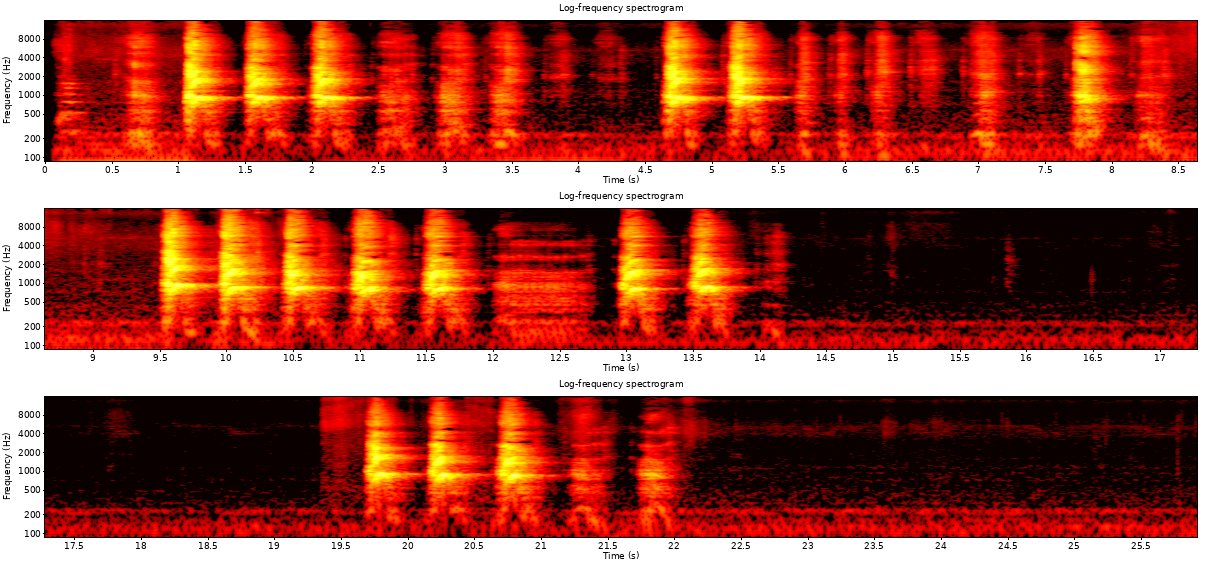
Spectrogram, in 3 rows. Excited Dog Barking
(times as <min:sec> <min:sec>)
0:00.6 0:03.6, 0:04.6 0:05.8, 0:07.7 0:08.2, 0:09.5 0:12.1, 0:12.9 0:14.0, 0:19.7 0:22.0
